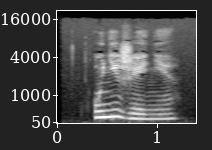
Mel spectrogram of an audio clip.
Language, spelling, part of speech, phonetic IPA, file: Russian, унижение, noun, [ʊnʲɪˈʐɛnʲɪje], Ru-унижение.ogg
- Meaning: humiliation, abasement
